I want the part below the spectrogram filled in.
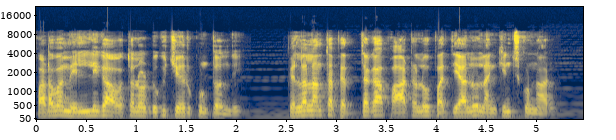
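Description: A man narrating a storybook audiobook in a steady, expressive storytelling manner. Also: mid-range voice, fairly quick, soft background music.

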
